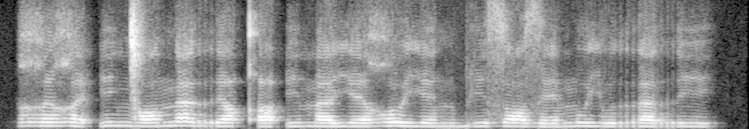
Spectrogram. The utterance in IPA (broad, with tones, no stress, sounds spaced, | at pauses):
ʁ i˨˥ ʁ e˨˥ ʔ i˥˨ ŋ͡ǀ ɒ˨˥ n æ˥˨ r e˨˥ qʼ e˨˥ ʔ i˨˥ m æ˨˥ j e˨˥ ʁ u˥˨ j e˨˥ n b i˨˥ z ɒ˥˨ z e˨˥ m u˥˨ j u˨˥ r æ˥˨ r i˥˨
